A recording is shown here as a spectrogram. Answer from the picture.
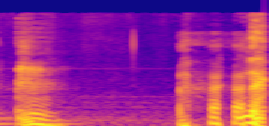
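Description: A person clears their throat: one rough, voiced rasp, a short pause, then a few harsher, choppy guttural bursts in quick succession.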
